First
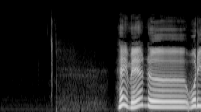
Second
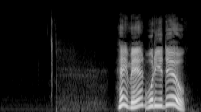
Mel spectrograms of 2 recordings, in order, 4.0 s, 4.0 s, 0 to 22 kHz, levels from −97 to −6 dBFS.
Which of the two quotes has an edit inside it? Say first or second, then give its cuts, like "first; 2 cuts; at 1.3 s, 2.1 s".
second; 1 cut; at 2.9 s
